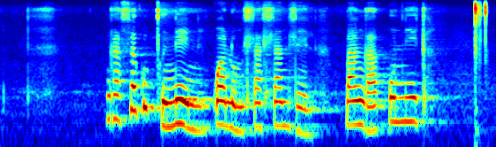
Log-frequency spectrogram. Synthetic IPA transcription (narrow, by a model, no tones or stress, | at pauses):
ŋɡʱasek̬ʼuɡ͡ǀʱinenikʼwalom̩ɬaɬand͡ɮʱɛlaɓaŋɡʱakʼuniːk̬ʼḁ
